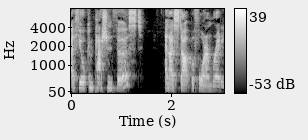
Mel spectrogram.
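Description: With an Australian accent, a woman with a fairly low pitch speaks at a moderate pace and with fairly even intonation. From Western Australia, Perth. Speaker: speaker and author. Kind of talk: interview.

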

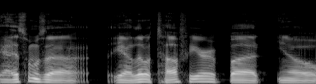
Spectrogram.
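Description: Recorded dry and close with no echo, a man with an American accent speaks in a very deep, low pitch with a dark, mellow tone and ordinary pitch variation. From Pasadena, California. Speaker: football podcast co-host. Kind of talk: casual chat.

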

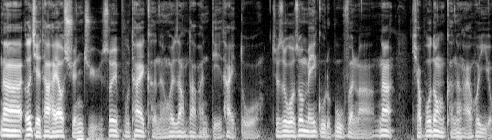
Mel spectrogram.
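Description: A man with a Taiwanese accent talks at a fairly quick pace. His voice is fairly low-pitched and shows vocal fry. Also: ordinary pitch variation. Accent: Taiwanese Mandarin. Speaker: podcast host on investing. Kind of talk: casual solo podcast talk.

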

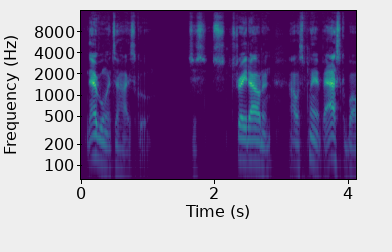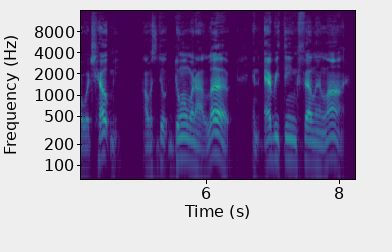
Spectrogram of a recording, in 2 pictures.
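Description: A man with an American accent speaks at a fairly quick pace in medium pitch, using an ordinary speaking voice with lively intonation and big swings in loudness. The recording is very clean, with a silent background. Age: young. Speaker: professor. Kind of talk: testimony. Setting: studio.

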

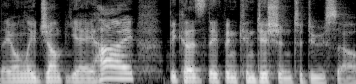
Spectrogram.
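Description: With a normal speaking voice, a man talks at a moderate pace and medium pitch with lively intonation, in a dry, close sound with no echo and a very clean recording with a silent background. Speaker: guest expert on flea circuses. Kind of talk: casual chat.

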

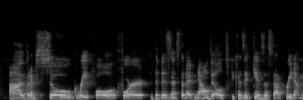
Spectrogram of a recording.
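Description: A woman's fairly low pitch with lively intonation. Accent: American. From Michigan, US. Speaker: brand strategist. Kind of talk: interview. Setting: phone call.

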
